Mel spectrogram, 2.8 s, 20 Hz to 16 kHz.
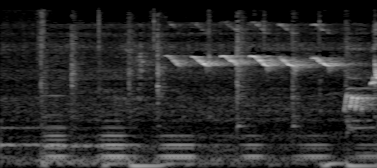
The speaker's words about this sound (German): Die Nachtigallgesänge haben ihnen Bürgerforscher aus ganz Deutschland geschickt. Über 5000 sind schon eingetroffen. Die Forscher erstellen daraus eine Karte mit Nachtigallrevieren. So wollen sie deren Gesang erforschen.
